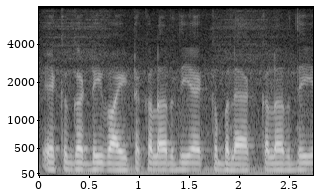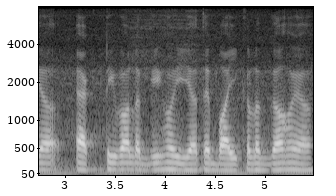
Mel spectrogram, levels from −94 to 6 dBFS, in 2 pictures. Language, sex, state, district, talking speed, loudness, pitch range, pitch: Punjabi, male, Punjab, Kapurthala, 195 wpm, -17 LUFS, 115-120 Hz, 120 Hz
